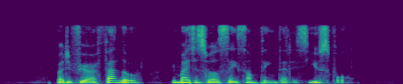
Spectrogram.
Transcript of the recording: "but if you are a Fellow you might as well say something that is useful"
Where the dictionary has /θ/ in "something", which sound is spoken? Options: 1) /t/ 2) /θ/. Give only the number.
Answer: 2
